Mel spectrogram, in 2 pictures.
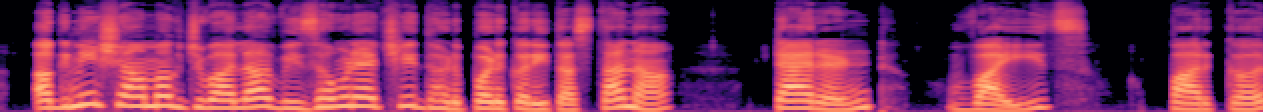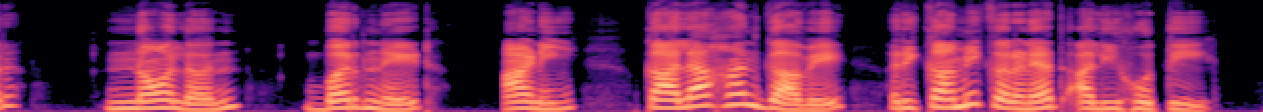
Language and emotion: Marathi, neutral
